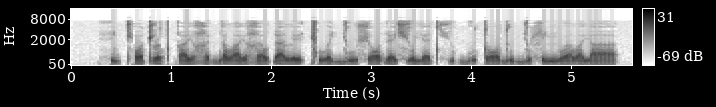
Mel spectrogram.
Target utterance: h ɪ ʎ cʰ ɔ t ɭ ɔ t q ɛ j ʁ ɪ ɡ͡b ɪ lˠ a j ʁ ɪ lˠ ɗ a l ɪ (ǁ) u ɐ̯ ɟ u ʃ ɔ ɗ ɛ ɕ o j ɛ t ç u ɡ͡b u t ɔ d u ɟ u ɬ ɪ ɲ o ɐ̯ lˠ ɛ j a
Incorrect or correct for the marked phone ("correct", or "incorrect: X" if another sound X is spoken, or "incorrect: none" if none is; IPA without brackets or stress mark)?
correct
